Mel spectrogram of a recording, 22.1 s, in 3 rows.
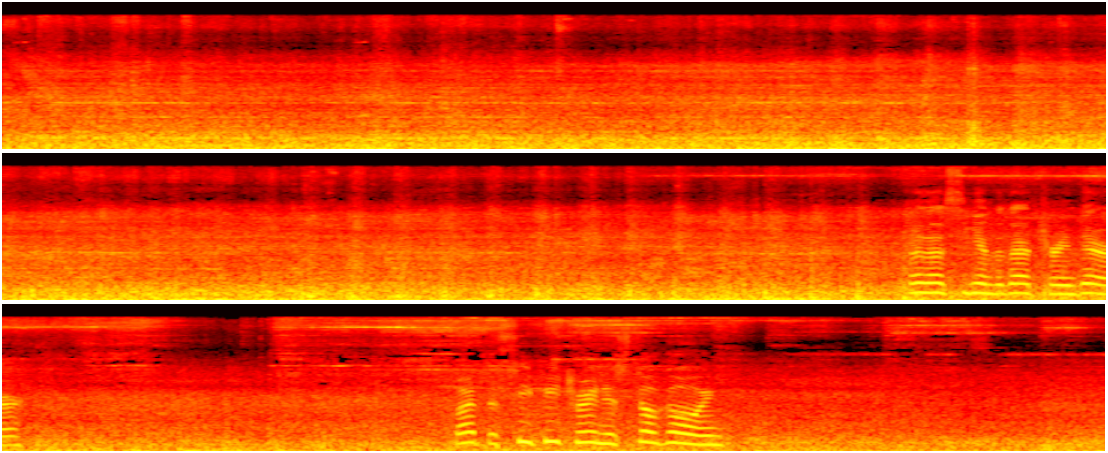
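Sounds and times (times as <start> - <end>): clickety-clack over rail joints: 0.0 - 14.9
freight train wheels rumbling: 0.0 - 22.0.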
